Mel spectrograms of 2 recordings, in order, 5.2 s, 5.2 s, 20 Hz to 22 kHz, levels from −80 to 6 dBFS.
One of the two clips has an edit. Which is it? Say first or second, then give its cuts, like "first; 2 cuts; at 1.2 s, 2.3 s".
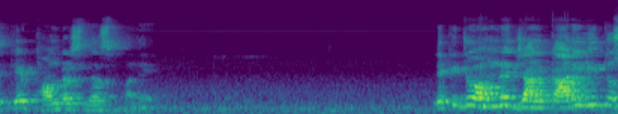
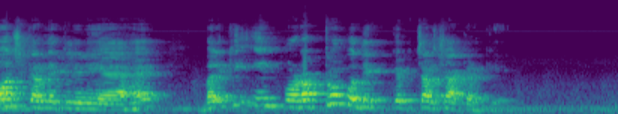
first; 1 cut; at 1.8 s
